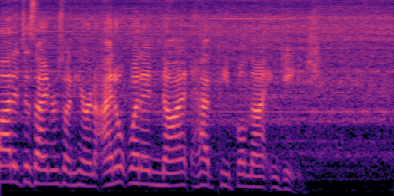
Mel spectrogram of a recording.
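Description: A heat gun blows with a steady whirring hiss.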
